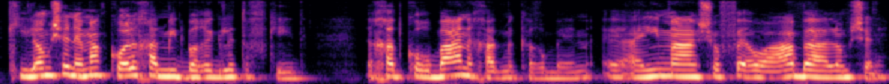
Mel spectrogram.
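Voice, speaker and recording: A middle-aged woman guiding parents in a podcast conversation, explaining in a lively way and sometimes mimicking children's voices. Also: mid-range voice, no room sound. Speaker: parenting guide.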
